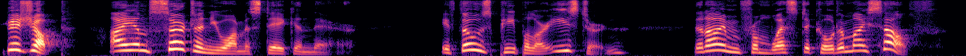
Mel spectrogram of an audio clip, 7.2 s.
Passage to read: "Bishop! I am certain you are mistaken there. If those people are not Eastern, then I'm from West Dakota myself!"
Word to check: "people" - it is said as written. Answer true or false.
true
